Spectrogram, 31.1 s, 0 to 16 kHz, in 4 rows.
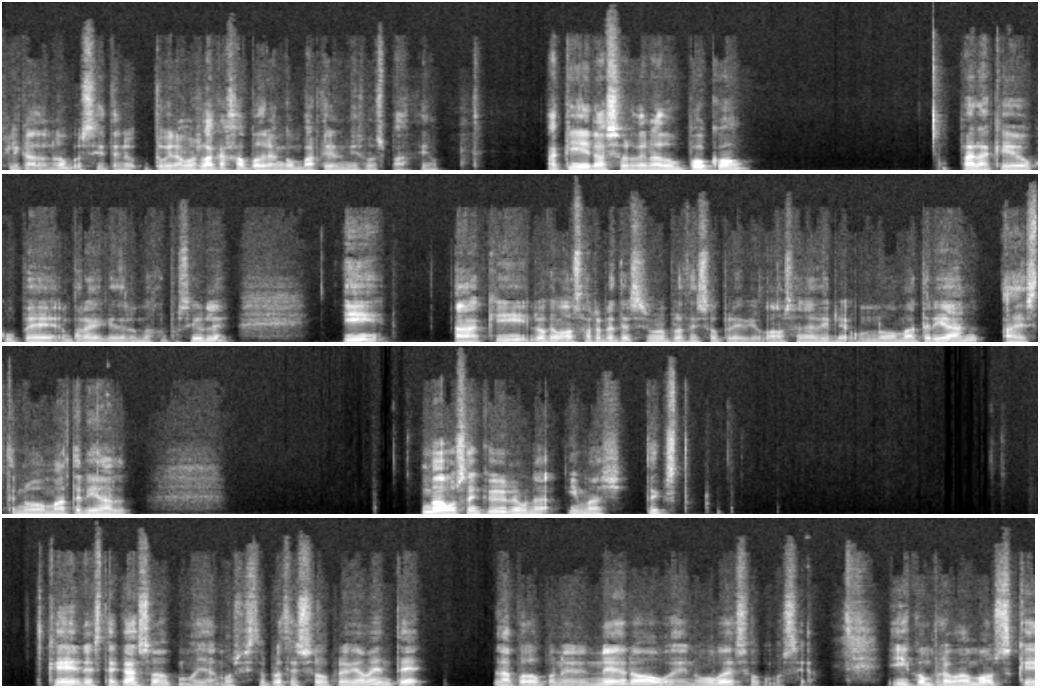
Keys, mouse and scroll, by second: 0.1 Tab, 1.2 Tab, 7.7 Tab, 13.6-21.5 drag, 23.7 click, 24.4 click, 28.2-28.5 scroll down 2, 28.5 scroll up 1, 28.6-29.5 middle drag, 29.5 scroll up 3, 30.3-31.0 middle drag.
